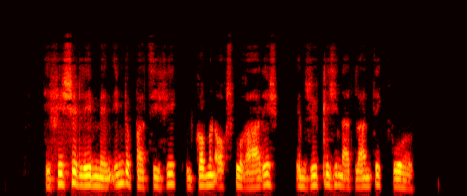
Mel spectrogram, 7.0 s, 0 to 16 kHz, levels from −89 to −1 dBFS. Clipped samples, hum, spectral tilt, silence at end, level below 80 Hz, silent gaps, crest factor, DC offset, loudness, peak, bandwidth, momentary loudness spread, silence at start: under 0.1%; none; -7 dB/octave; 0.85 s; -76 dBFS; 2.75-2.79 s, 4.19-4.43 s; 18 dB; under 0.1%; -31 LUFS; -14 dBFS; 9 kHz; 11 LU; 0.7 s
